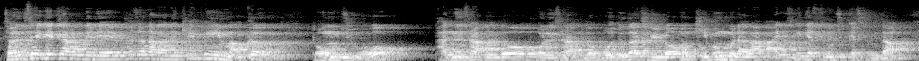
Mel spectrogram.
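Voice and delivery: ordinary delivery

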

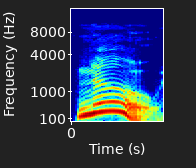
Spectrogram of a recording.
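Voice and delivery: high, drawn-out no; long, high-pitched negative; blank refusal. A narrator's reading. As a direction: airily deny understanding. Mifflin refuses to understand.

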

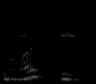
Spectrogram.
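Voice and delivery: whispered, low and puzzled; very soft, breath-only question; hushed question. Acted. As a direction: ask it in a whisper. Bella puzzled, asks parents.

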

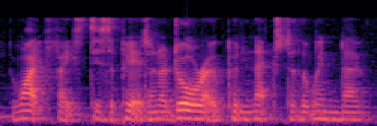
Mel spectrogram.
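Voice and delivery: usual speaking voice

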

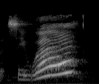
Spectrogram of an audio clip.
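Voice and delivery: high, surprised "say what"; mock surprise. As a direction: act baffled. Family's retold confused reaction.

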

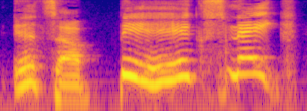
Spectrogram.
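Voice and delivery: high, loud, slow scared cry; alarmed high cry; frightened cry. A narrator's reading. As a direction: shriek it out in alarm. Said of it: "cried the nine hundred".

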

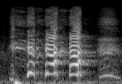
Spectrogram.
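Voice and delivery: high loud laugh; high cackle. Real, not acted. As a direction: burst out laughing. Laughs at the killer.

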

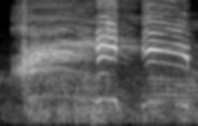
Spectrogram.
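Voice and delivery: a high shrieking laugh. Real, not acted. Laughing at the lawsuit news.

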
